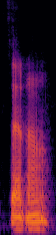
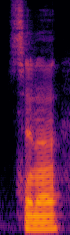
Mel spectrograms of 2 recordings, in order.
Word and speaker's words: Sena: We had Dominic Sena, which I think is how you pronounce that. It's Sena. Sena.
